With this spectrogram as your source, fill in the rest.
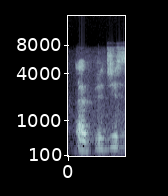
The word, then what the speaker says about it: abridges: और एब्रिजिस मीन्स होता है, डी साइलेंट है इसके अंदर, ABRID, एब्रिड, ABRID, एब्रिड, GES, एब्रिजिस. D silent है एब्रिजिस.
